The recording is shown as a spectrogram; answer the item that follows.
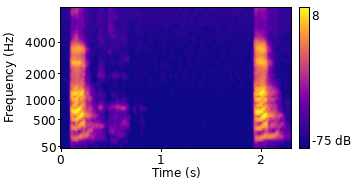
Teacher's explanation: تو اگر میں یہ کہوں حمزہ با زبر اب، اب جب میں اب بول رہا ہوں تو یہ ہمارے ہونٹ آپس میں جڑ رہے ہیں، مل رہے ہیں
